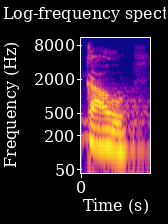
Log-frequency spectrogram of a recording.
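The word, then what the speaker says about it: cow: इस ओ डब्ल्यू का उच्चारण आऊ। इसे पढ़ेंगे काऊ।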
